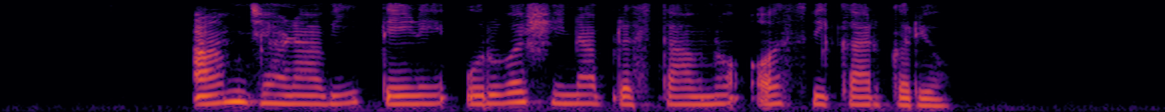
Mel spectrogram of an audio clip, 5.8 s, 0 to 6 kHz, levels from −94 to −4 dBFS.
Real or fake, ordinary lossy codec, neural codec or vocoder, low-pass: real; none; none; 5.4 kHz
